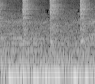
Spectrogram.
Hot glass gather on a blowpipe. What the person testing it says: sharper sound right that's much colder that's very very cold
